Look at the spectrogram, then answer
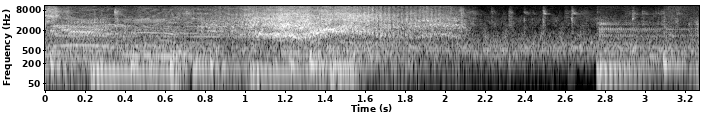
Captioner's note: wheels screech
